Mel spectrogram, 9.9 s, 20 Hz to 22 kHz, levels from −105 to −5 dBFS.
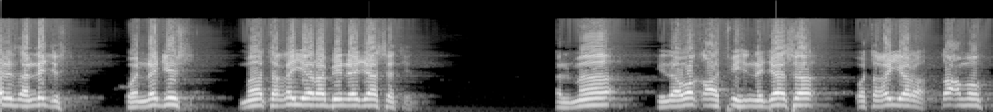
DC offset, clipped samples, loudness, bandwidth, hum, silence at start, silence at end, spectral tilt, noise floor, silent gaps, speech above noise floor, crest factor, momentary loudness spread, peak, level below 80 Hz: under 0.1%; under 0.1%; -17 LUFS; 12.5 kHz; none; 0 s; 0.15 s; -2.5 dB/octave; -84 dBFS; none; 67 dB; 18 dB; 15 LU; 0 dBFS; -62 dBFS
